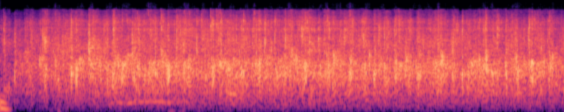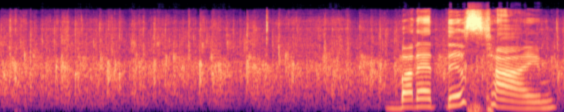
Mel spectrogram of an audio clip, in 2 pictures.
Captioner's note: applause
